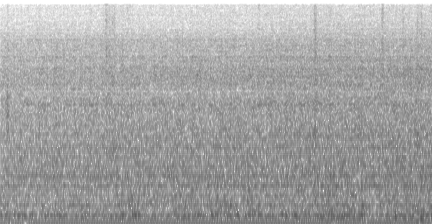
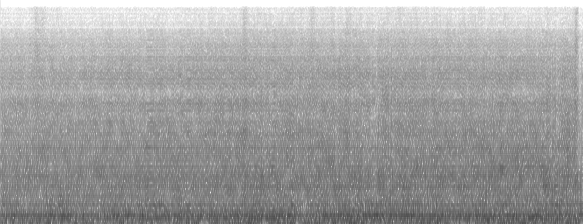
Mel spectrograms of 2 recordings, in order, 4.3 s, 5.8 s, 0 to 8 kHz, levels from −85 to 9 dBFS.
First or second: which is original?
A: first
